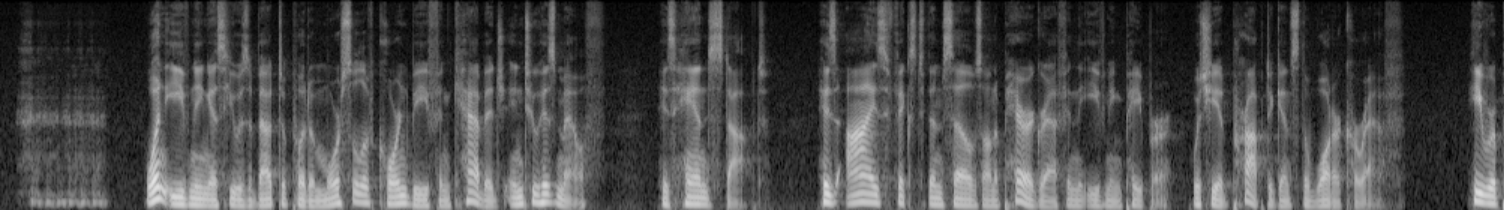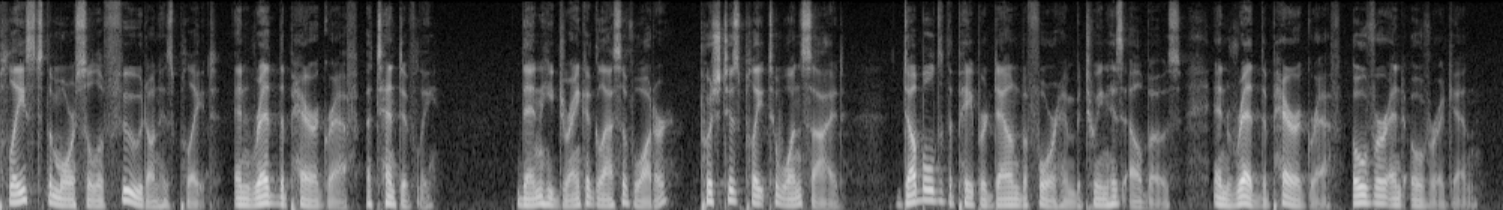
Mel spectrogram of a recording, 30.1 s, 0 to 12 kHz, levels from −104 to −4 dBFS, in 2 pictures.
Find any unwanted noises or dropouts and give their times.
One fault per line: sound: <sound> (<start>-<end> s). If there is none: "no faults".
sound: laugh (0.1-1.1 s)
